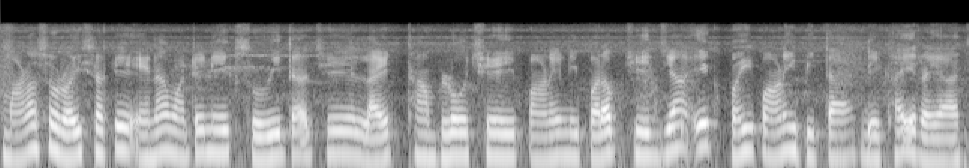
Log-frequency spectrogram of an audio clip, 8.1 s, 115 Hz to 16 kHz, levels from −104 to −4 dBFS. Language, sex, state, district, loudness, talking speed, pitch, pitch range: Gujarati, male, Gujarat, Gandhinagar, -17 LUFS, 165 wpm, 165 Hz, 155-175 Hz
